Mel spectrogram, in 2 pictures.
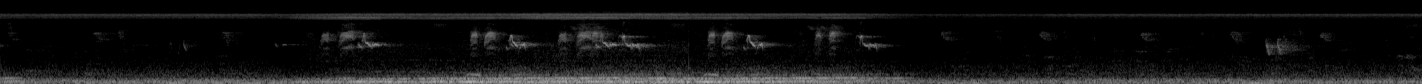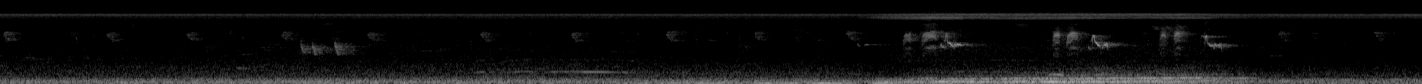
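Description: Birds chirping in short, repeated calls over a steady high hiss, with a low rumble that swells twice, about three seconds in and again near the end.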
